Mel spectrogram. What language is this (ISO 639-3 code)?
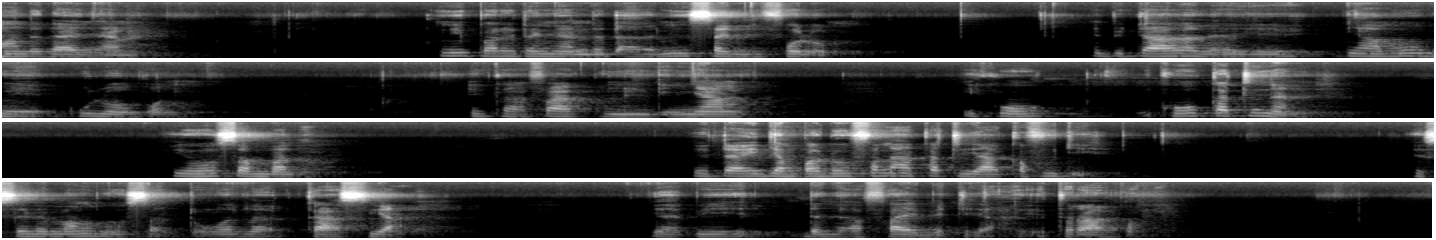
mlq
